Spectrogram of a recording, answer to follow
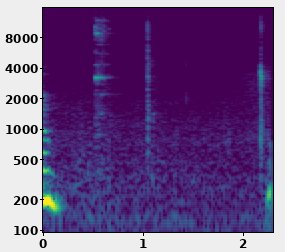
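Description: A plastic fork clinking against a plate twice, once about half a second in and once a second in.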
